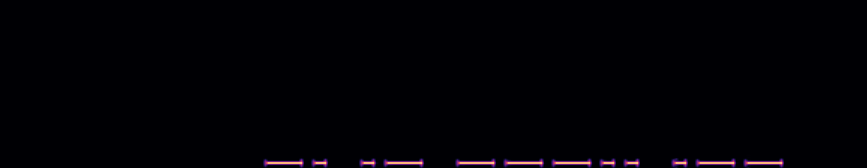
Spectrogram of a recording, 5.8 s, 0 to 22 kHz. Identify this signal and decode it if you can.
Morse code, heard as a keyed tone, about 15 wpm, 700 Hz. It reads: NA8W
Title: USA Call Signs - 4 Characters - Repeated 3x - 15wpm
